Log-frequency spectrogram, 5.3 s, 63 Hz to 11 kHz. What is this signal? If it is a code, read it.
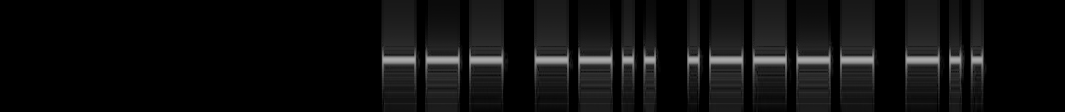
Morse code, heard as a keyed tone, about 21 wpm, 700 Hz. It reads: OZ1D
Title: DXCC-100 Call Signs - 4 Characters - Repeated 2x - 22wpm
